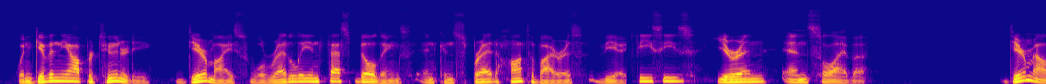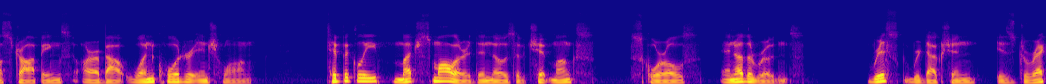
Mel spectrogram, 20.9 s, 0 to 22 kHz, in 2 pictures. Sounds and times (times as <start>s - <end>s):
Speech: 0.2s - 8.8s, 10.0s - 13.1s, 13.7s - 18.6s, 19.2s - 20.9s.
